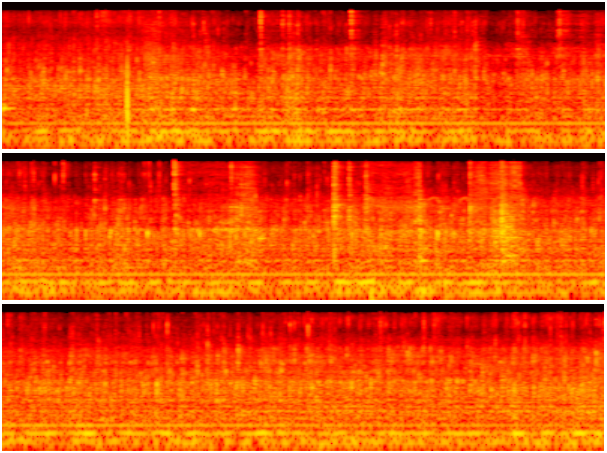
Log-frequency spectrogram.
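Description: Crab curry bubbles at a steady boil in a cooking pot, a continuous close hiss and gurgle with faint metallic ticks, sustained and even throughout.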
